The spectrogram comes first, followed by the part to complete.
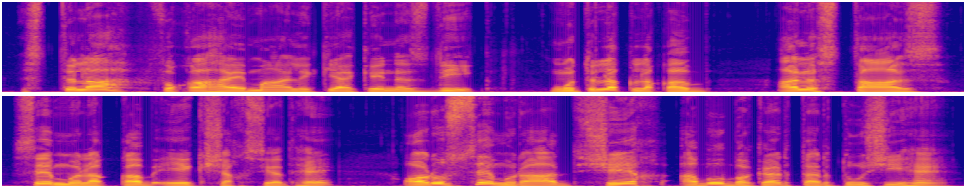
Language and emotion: Urdu, neutral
